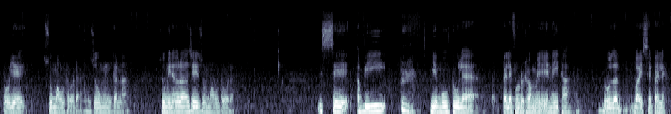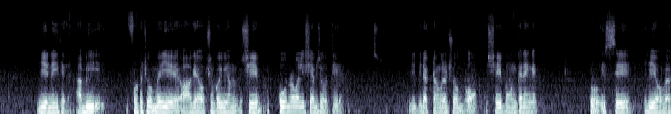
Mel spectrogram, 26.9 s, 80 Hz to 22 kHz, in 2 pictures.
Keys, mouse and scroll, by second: 0.8-1.6 scroll up 1, 1.6-2.5 scroll down 1, 2.5-2.8 scroll up 1, 3.8-4.4 scroll up 2, 23.4-26.8 drag.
